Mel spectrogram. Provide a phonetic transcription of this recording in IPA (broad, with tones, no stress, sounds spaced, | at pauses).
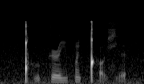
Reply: ǃʰ ṵ˧ k ɹ i˩˧ p ə̃˩˧ ǃʰ ɔ̰˩ ɕ ə̰˩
